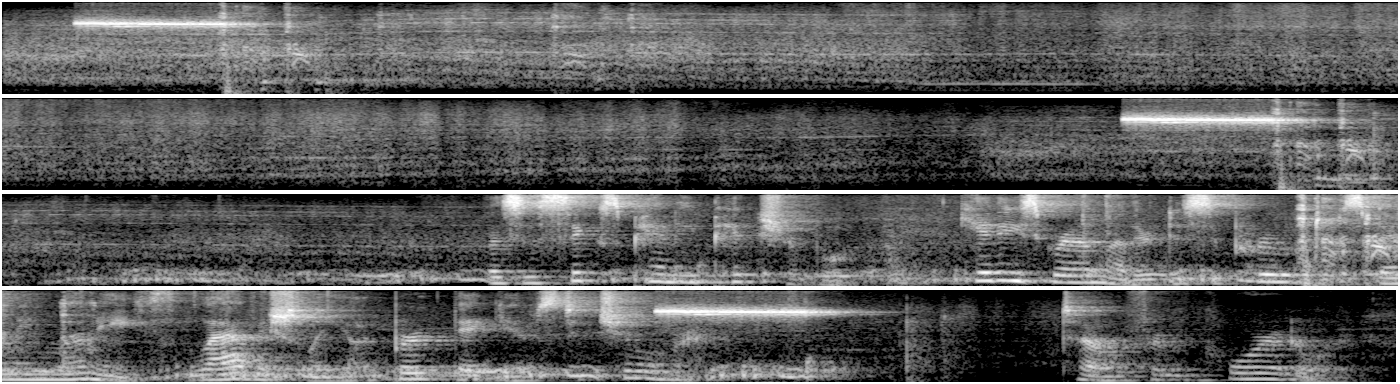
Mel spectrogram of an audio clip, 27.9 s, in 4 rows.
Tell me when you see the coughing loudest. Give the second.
21 s.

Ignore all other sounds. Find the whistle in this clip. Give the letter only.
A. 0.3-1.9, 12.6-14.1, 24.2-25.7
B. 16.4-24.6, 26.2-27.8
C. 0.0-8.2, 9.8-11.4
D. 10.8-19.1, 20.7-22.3
A.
